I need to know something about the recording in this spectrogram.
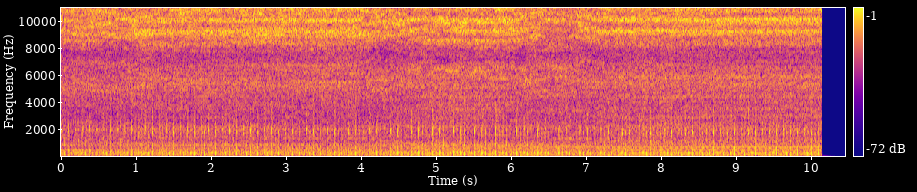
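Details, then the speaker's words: Repaired compressor with a brand new motor, which previously would not restart with air in the tank. After draining from just over 100 psi, it starts with steady pumping chatter of about 3.5 beats per second over a hiss: normal running. "yep started up just like it should that's"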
